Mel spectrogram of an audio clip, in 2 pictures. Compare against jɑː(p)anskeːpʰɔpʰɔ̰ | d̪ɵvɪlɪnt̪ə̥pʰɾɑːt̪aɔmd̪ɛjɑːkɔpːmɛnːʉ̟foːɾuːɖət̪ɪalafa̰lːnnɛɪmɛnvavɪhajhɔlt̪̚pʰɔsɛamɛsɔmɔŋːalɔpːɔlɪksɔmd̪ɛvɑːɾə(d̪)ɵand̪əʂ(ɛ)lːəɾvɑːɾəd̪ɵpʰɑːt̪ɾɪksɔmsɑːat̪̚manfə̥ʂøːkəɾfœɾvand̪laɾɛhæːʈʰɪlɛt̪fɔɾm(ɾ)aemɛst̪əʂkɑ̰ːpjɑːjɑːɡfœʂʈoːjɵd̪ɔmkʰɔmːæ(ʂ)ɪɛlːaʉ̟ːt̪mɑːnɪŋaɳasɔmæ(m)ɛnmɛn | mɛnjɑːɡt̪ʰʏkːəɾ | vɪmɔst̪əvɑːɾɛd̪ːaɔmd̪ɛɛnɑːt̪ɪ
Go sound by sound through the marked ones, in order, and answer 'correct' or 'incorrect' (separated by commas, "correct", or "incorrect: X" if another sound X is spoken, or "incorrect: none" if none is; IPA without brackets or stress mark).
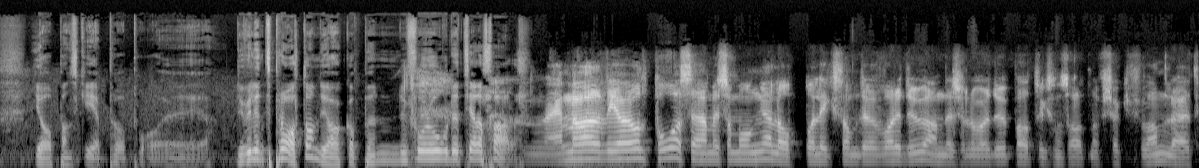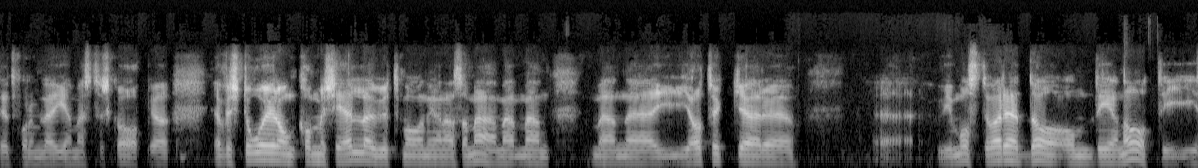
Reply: correct, correct, correct, incorrect: l, correct, correct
